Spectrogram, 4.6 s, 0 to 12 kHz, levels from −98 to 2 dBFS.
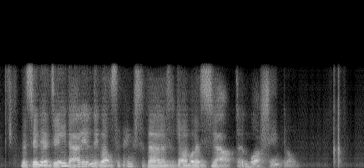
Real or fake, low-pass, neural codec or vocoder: fake; 7.2 kHz; codec, 16 kHz, 0.5 kbps, FreqCodec, smaller model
